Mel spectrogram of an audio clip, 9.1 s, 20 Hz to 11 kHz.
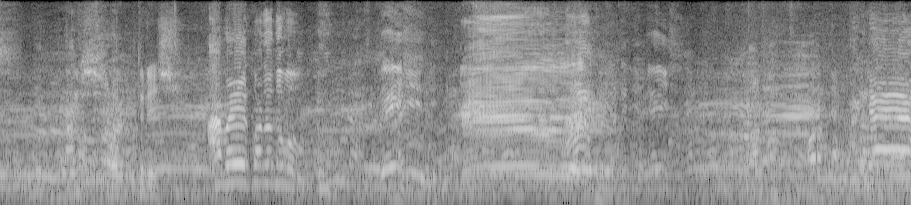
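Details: Young Sahiwal bull and heifer calves at a cattle market in Faridpur, Bangladesh, 17 March 2025, give repeated drawn-out harmonic moos that overlap with steady bargaining chatter from buyers and sellers.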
